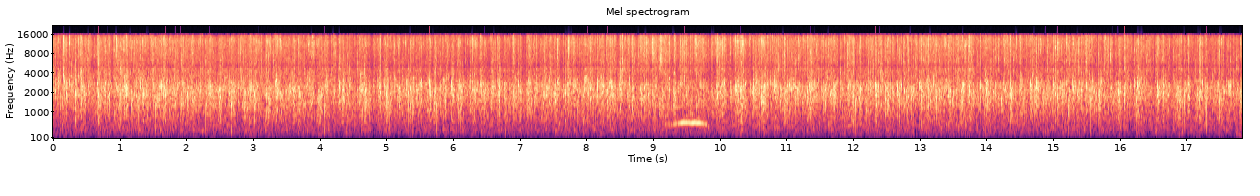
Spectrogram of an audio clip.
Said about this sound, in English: Sometimes, as he was even saying, he goes, you know what? He goes, during the day, he goes, I don't even feel like clapping. He goes, now's the time to clap. Amen. Now's the time.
